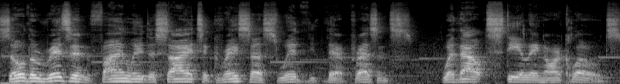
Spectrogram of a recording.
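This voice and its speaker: A man puts on a booming character voice at a medium pitch with ordinary pitch variation. He talks at a moderate pace over clear background noise. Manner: commanding, sarcastic.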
